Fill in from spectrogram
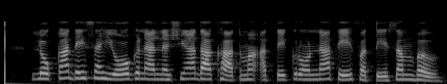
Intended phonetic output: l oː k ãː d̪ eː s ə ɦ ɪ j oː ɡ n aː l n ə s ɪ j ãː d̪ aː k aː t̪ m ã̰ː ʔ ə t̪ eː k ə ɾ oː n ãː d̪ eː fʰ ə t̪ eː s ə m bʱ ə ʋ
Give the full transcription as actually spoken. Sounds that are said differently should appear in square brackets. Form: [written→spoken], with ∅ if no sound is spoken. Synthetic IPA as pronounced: l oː k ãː d̪ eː s ə ɦ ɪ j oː ɡ n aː l n ə [s→ʃ] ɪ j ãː d̪ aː [k→kʰ] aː t̪ m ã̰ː ʔ ə t̪ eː k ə ɾ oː n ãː [d̪→t̪] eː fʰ ə t̪ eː s ə m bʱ ə ʋ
